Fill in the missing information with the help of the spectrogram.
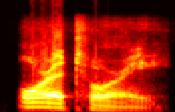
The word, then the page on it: oratory: American English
